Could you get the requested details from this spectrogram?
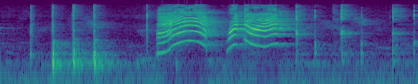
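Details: Talking pet ring-necked parrot in a small room imitating words: soft clicks and taps at first, then two loud, rich harmonic phrases that arch up and down, followed by scattered sharp clicks.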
